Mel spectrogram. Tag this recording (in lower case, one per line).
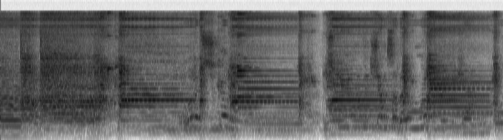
musical instrument
singing
plucked string instrument
guitar
inside a small room
music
